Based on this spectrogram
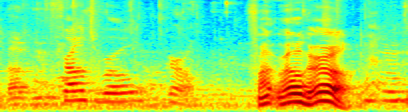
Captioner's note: voiceover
